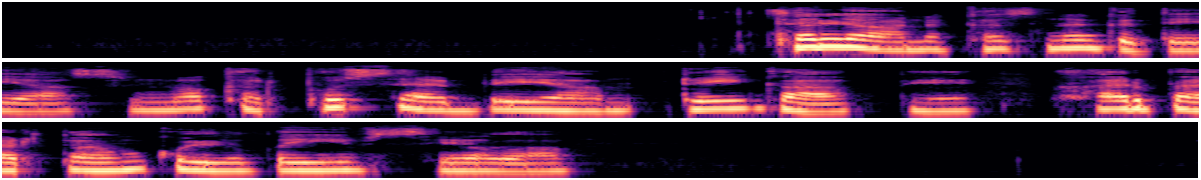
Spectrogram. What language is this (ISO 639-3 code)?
lav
